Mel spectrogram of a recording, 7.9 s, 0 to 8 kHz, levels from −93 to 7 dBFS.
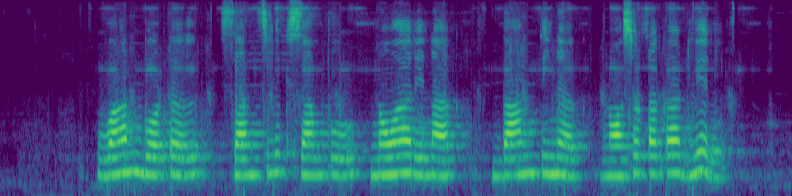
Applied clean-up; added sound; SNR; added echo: neural separator model SepFormer DNS4.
